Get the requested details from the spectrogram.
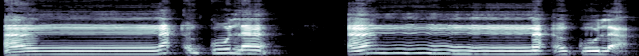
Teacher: ہم نے میم کی آواز میں اور نون کی آواز میں بالکل ناک سے آواز نکالی ہے۔ ان نأکل، ان نأکل، اب یہاں پر دیکھیں ناک سے لوٹتی ہوئی آواز محسوس ہوگی۔ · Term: غنہ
